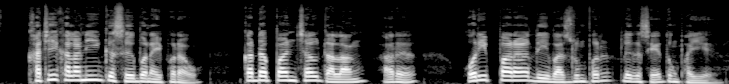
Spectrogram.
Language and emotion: Bodo, neutral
